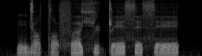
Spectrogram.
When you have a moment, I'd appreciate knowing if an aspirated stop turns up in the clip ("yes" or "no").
no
